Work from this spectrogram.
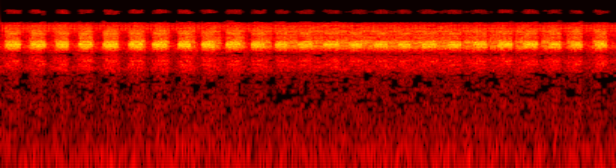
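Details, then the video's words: High, hissing cicada song on a summer day in Provence, southern France; rapid distinct pulses at first, then blending into a steadier continuous buzz. "Canto Cigarra"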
